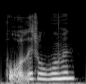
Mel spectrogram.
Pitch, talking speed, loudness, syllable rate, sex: 255 Hz, 210 wpm, -12 LUFS, 6.9 syllables/s, female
